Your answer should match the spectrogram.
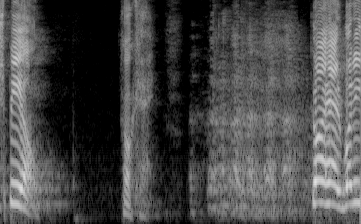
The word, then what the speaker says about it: Spiel: It's pronounced Spiel.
